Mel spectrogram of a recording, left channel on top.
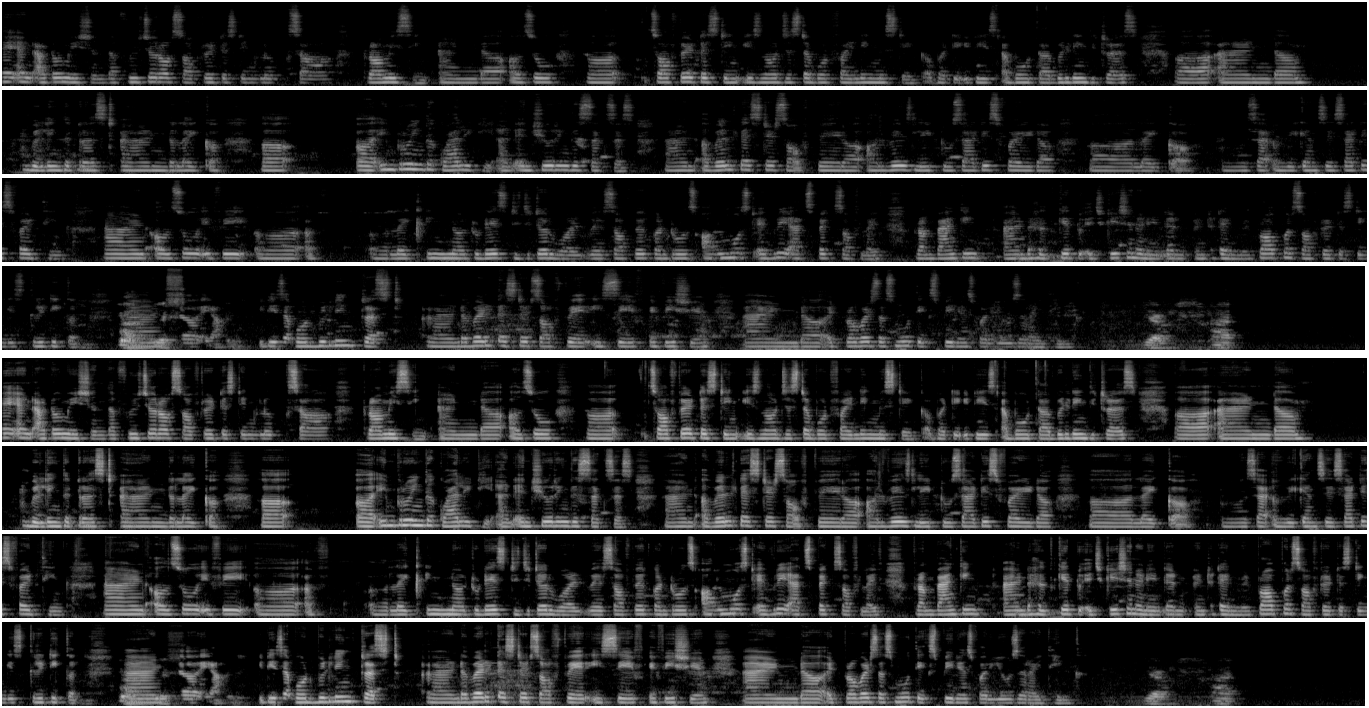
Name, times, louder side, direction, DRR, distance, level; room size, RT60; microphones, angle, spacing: voice 1, 0.0-13.1 13.8-16.6 17.2-25.6 25.8-30.5 31.0-43.2 43.5-44.8 45.1-51.7, right 7 dB, 65° right, 0.3 m, -28 dB
voice 2, 42.1-42.8 43.2-43.3 51.2-51.3 52.3-53.2, left 1 dB, 85° left, 0.8 m, -32 dB
3.7 x 2.2 x 3.0 m
head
